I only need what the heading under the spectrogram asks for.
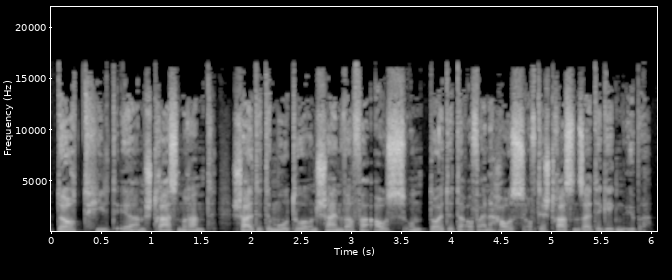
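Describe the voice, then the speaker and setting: A man narrating an audiobook in a husky, measured, matter-of-fact voice. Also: sits low, steady tone, dry recording, clean studio sound.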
